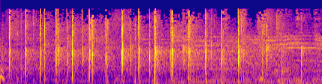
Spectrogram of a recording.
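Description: A small group applauds at a Capital Radio program, with sharp, uneven handclaps that overlap in a loose, steady patter for a few seconds. The clapping is fairly loud and there is no talking over it.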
